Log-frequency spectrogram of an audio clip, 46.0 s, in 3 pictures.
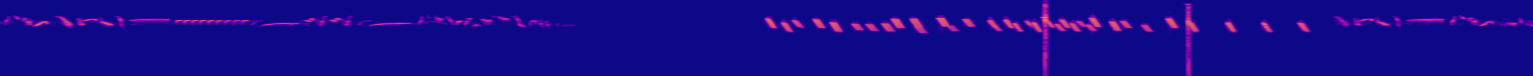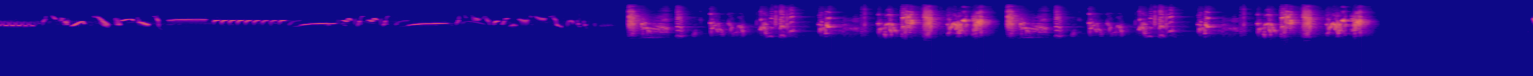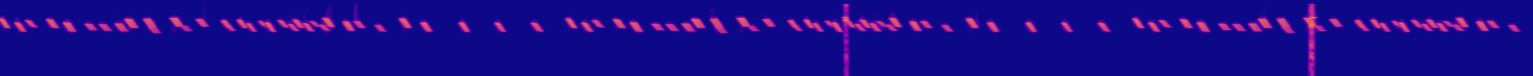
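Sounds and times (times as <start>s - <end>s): songbirds chirping and singing: 0.0s - 5.8s, 7.7s - 29.2s, 30.7s - 45.9s
scratchy bird chatter: 7.8s - 12.0s, 21.6s - 29.2s, 30.8s - 35.0s, 36.3s - 40.7s.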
